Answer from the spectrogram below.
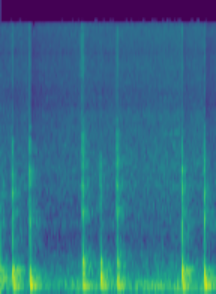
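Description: Hollow, resonant thumps from knuckles rapping on a watermelon to test its ripeness, arriving in pairs and short groups, about seven knocks with a low, drum-like boom and no talking.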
